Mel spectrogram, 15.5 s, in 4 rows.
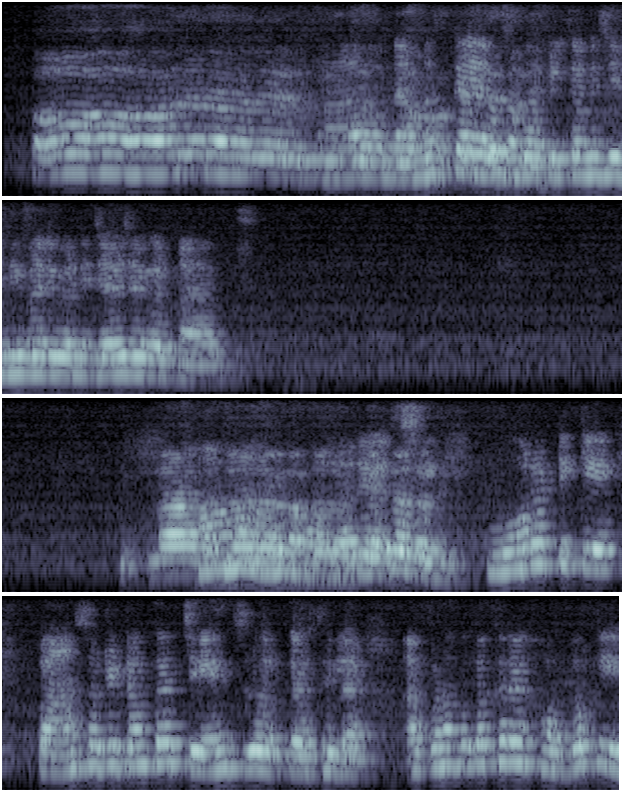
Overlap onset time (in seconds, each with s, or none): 2.0 s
